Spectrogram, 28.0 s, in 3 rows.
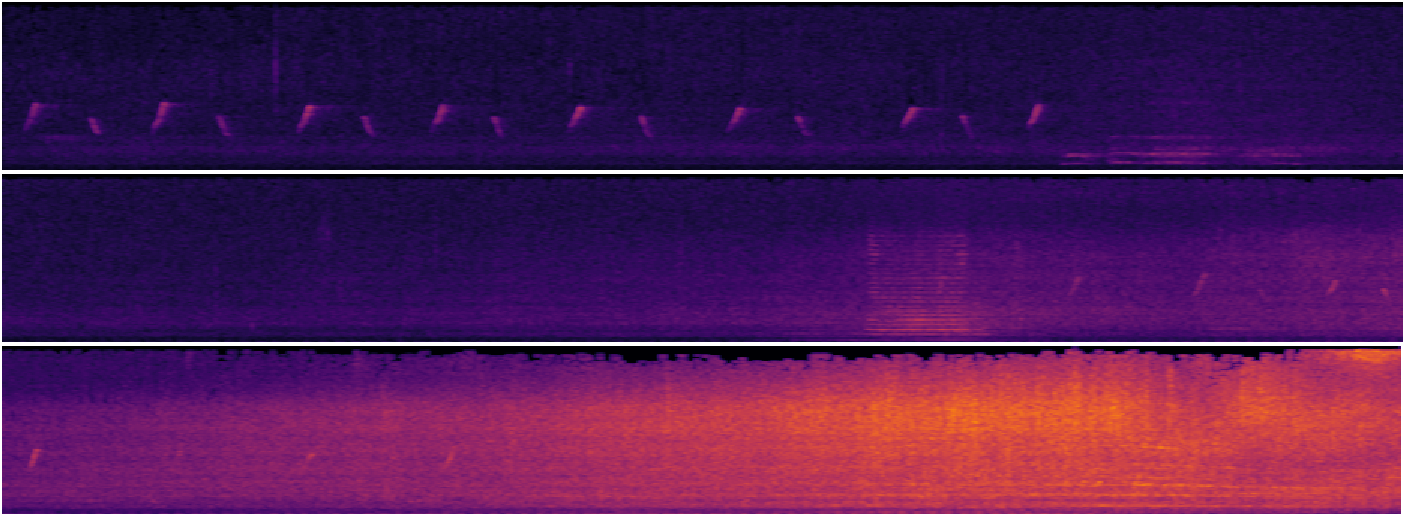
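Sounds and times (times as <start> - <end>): train engine and wheel noise: 0.0 - 28.0
locomotive horn blast: 14.3 - 16.5, 24.1 - 27.9.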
